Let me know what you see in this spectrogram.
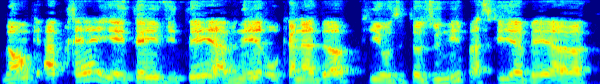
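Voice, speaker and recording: A man with a Québécois French accent, speaking at a middle pitch as he opens a conference. He introduces the guest in an unhurried, halting manner, linking his thoughts loosely with "donc". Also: a bit bright, slightly rough. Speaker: event host introducing a speaker.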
